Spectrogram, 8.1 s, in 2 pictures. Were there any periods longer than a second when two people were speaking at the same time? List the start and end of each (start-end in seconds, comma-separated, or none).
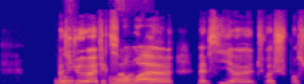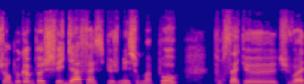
0.8-2.2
